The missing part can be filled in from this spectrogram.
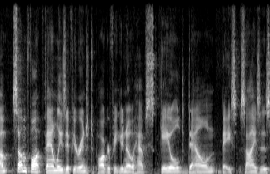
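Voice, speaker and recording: A man with an unremarkable speaking voice talks at a moderate pace, pitched fairly low with ordinary pitch variation. He uses hardly any pauses. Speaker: marketing strategist. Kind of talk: online workshop presentation.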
